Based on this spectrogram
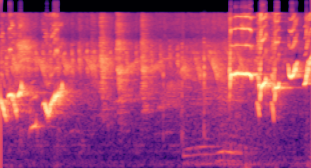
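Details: Song from a white-rumped shama training recording meant to get silent captive birds singing: harsh squawky phrases and quick sweeping whistles, a lower steady tone in the middle, then loud high rising notes.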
